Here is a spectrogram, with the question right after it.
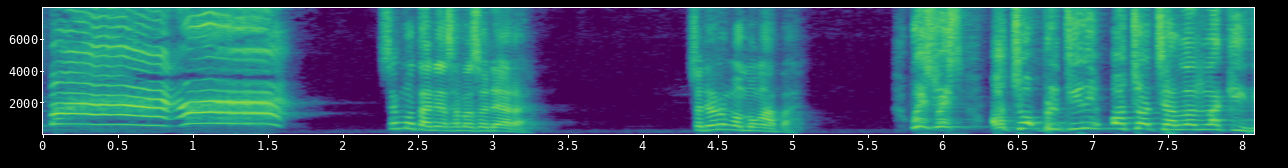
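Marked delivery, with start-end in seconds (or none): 0.1-1.6 long, very high bawling cry; imitated child's wail. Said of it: "Terus dia nangis". 5.8-8.1 high-pitched, exaggerated fussing; mock coddling parent. Mock parent soothing fallen child.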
